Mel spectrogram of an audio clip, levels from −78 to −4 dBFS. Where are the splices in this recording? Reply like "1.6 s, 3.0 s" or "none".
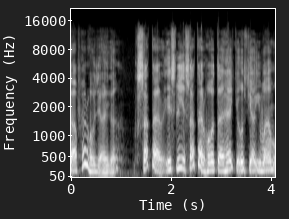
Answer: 1.2 s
